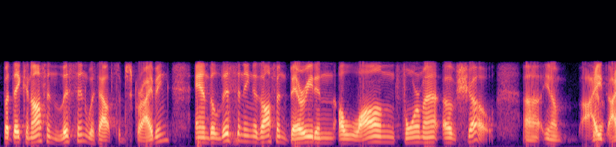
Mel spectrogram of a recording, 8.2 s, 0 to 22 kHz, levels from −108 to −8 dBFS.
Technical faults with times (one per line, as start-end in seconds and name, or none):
none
